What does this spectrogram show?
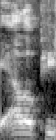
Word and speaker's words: alopecia: What happened is that For those who didn't see, Chris Rock made a joke about it's alopecia. Is that how you pronounce it? The alopecia Yes.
